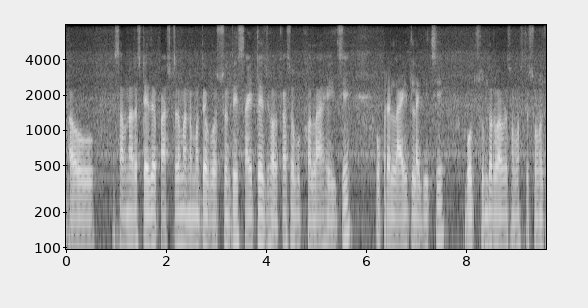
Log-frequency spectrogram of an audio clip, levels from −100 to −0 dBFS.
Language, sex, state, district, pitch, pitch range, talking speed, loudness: Odia, male, Odisha, Malkangiri, 95 Hz, 90-100 Hz, 150 wpm, -19 LUFS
